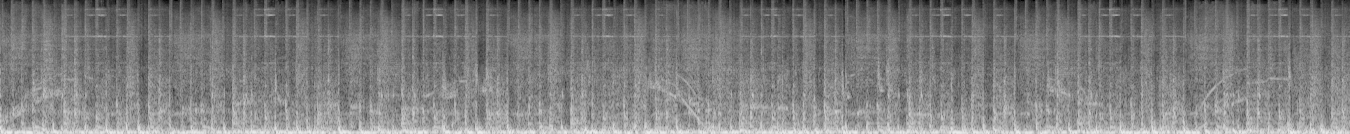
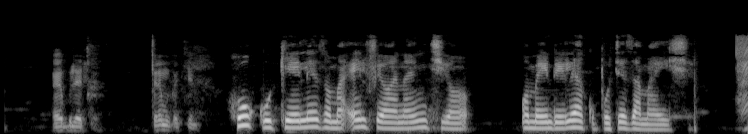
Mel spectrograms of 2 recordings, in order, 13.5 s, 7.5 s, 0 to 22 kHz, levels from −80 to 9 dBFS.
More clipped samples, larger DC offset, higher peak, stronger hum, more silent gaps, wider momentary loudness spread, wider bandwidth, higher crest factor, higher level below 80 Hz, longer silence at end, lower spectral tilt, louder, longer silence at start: first, 10% vs under 0.1%; neither; about the same, 0 dBFS vs -2 dBFS; neither; neither; second, 1 LU vs 15 LU; first, over 20 kHz vs 7.6 kHz; second, 4 dB vs 18 dB; first, -6 dBFS vs -64 dBFS; about the same, 0 s vs 0 s; about the same, -5 dB/octave vs -5.5 dB/octave; first, -7 LUFS vs -18 LUFS; second, 0 s vs 0.55 s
